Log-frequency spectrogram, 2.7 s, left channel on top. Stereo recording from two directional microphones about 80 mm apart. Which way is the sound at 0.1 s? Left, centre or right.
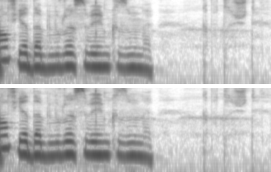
Left.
